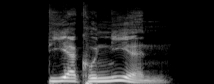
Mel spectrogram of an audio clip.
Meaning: plural of Diakonie
- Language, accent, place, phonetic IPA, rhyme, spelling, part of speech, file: German, Germany, Berlin, [diakoˈniːən], -iːən, Diakonien, noun, De-Diakonien.ogg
